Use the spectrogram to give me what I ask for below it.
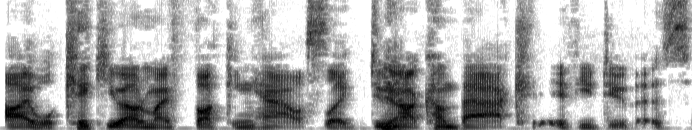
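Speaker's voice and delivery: angry, aggressive, threatening fatherly voice. Acting out the father in the movie threatening his son: imitating an aggressive father. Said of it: "more, uh, aggressive about it".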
